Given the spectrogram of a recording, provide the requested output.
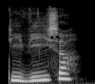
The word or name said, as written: divisor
